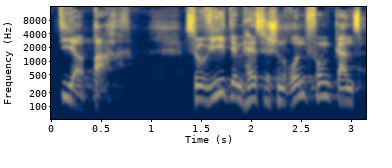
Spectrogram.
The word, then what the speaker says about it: Dierbach: Nicht Dürbach, sondern Dierbach.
